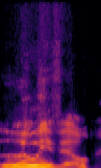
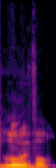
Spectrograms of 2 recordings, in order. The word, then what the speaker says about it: Louisville: Coming off of the home overtime win against Florida State, they now have to travel to Louisville or Louisville.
